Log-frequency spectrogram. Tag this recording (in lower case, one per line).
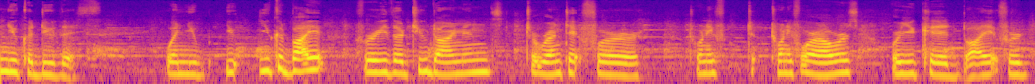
speech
